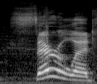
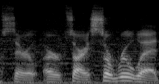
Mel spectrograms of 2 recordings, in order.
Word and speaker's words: Ceruledge: Like, I love Ceruledge, because that's how you say it, right? The anime says Ceruledge, not Ceruledge, but yeah.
